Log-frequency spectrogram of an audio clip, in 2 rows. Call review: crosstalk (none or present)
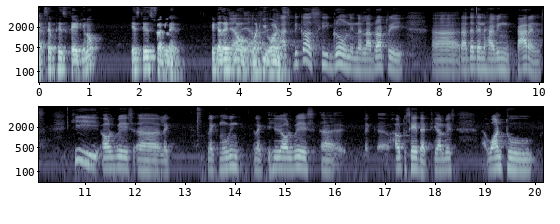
present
